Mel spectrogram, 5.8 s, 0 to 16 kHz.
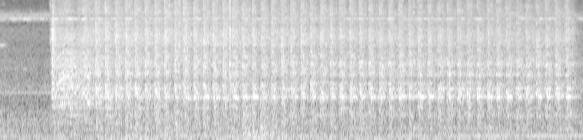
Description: Fresh paint, and a fresh engine with an 871 blower going no where with no fuel.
